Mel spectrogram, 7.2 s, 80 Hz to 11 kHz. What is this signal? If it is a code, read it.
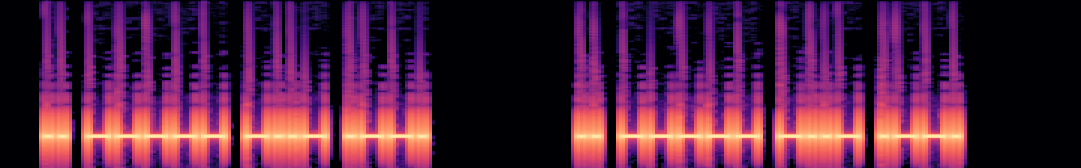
Morse code, heard as a keyed tone, about 25 wpm, 700 Hz. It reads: I0XP I0XP
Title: DXCC-100 Call Signs - 4 Characters - Repeated 3x - 25wpm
